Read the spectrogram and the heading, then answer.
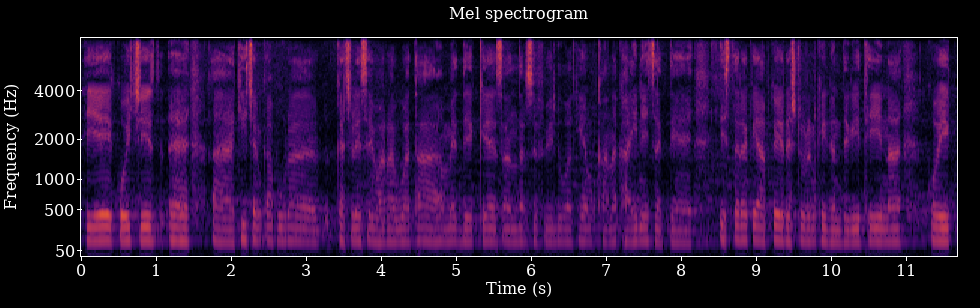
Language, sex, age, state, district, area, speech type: Hindi, male, 18-30, Uttar Pradesh, Jaunpur, rural, spontaneous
